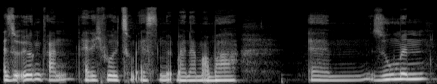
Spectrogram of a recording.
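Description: A woman in her twenties speaks at an average female pitch with a husky smoker's rasp, sounding hoarse. She chats casually on a podcast in a jokey, self-ironic way. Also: fairly even intonation, normal speed, mellow. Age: 20s. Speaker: podcast co-host.

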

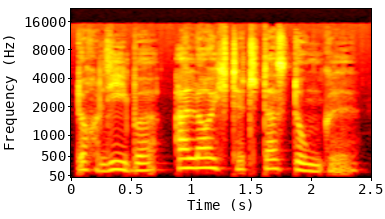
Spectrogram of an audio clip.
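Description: A woman reading aloud plays a jolly, round older man in a children's audiobook, who speaks slowly and solemnly in flowery phrases. The voice has a slightly breathy tone. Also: fairly low pitch, dark tone, exaggerated voice. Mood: romantic.

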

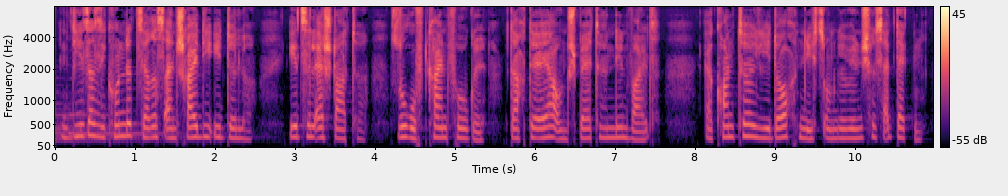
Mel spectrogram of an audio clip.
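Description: A woman reading aloud a chapter of a children's fantasy adventure book in a measured narrating manner. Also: mid-range voice, steady tone, darkish tone, no echo, studio quality. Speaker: book reader. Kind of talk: storybook read-aloud.

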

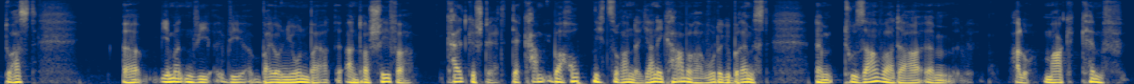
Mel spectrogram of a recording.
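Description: A man's voice: low voice, moderate pace, mellow, slightly rough, no room sound, studio quality. A man chatting casually about football as a pundit on a podcast, emphatic and colloquial, speaking straight to his listeners. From Berlin.

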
